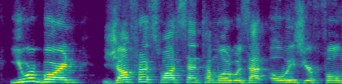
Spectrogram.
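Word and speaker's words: Jean-François Saint-Amour: Wow yeah amazing all right you were born jean-francois santa more was that always your full name always been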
